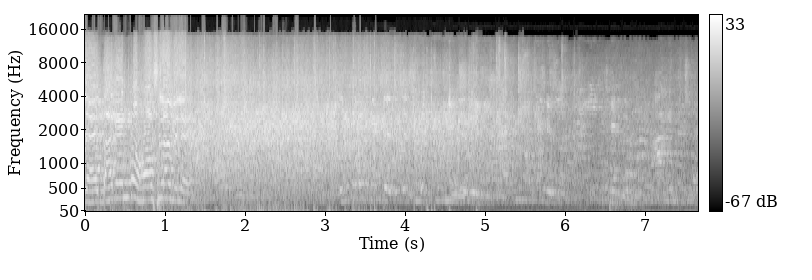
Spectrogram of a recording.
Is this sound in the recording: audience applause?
yes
